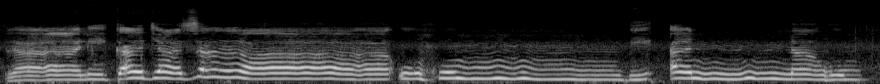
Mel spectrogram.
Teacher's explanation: Mim mati bertemu ba ya. Jadi kita kena dengung dekat sini tuan-puan, ikhfa syafawi ya.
